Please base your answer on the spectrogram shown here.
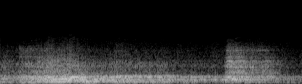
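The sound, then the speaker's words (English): Taxi cab engine running as a radio drama sound effect: a steady low rumble with a droning hum that holds throughout and briefly surges again near the end, with no voices. “You know, this is a radio cab. I not only take you where you want to go, but I give you entertainment besides.”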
